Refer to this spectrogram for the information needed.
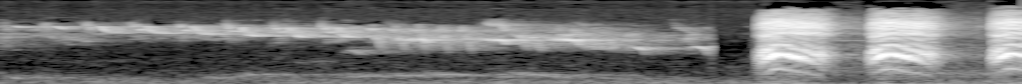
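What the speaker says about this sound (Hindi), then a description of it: "एक कौवा टहनी पर बैठा काई काई कर रहा था।" A cartoon crow perched on a branch gives three loud, harsh caws in quick succession near the end, after a stretch of softer high chirping tones.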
